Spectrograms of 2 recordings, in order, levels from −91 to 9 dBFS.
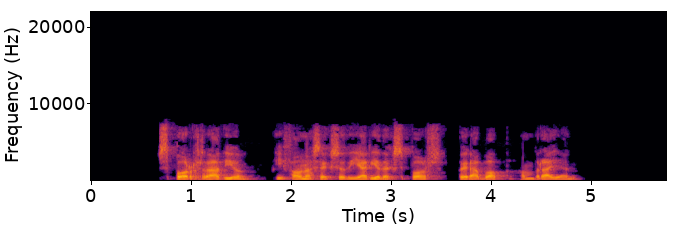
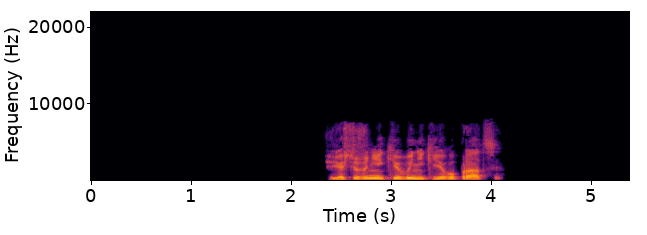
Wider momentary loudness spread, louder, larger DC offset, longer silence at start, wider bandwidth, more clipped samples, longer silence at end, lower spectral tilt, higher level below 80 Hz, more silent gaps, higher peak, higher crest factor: first, 10 LU vs 6 LU; second, -20 LUFS vs -17 LUFS; neither; second, 0.7 s vs 2.4 s; about the same, 7.8 kHz vs 7.6 kHz; neither; second, 0.9 s vs 1.3 s; second, -4.5 dB/octave vs -6 dB/octave; about the same, -60 dBFS vs -62 dBFS; first, 1.75-1.81 s, 3.57-3.67 s vs none; first, 0 dBFS vs -4 dBFS; about the same, 20 dB vs 18 dB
